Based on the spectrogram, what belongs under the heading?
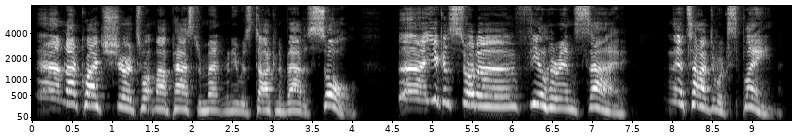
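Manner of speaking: high, animated explanation; Brian, earnest explainer. Acted. Brian explaining the clone to Vincent, high and earnest.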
